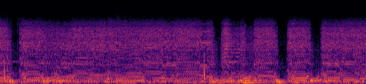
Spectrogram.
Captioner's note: slow footsteps; upbeat rock music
